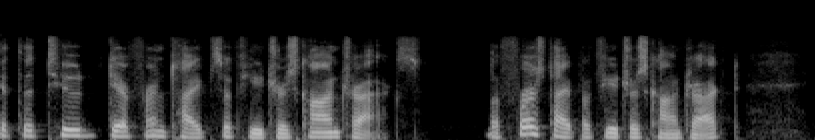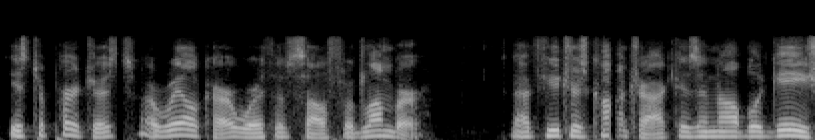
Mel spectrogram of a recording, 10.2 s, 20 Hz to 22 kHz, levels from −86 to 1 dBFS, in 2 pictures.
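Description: At 5.81 s and 8.89 s, lost AMR speech frames: about 40 ms each (two frames' worth) was concealed by repeating the last good parameters with falling gain, so the wideband speech drops to near silence within two frames before the voice comes back weak or rough for a moment.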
